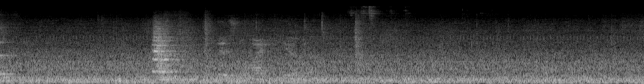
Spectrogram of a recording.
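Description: Steady background noise, with one short pitched toot about one and a half seconds in.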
